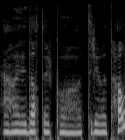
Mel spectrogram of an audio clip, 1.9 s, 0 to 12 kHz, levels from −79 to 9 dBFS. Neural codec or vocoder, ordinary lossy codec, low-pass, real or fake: none; AAC, 32 kbps; 10.8 kHz; real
